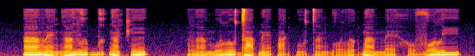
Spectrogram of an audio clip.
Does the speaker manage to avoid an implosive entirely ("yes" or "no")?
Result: no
